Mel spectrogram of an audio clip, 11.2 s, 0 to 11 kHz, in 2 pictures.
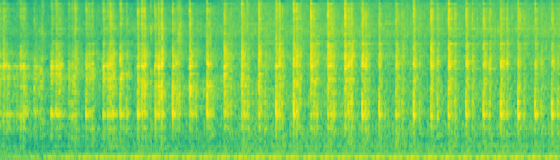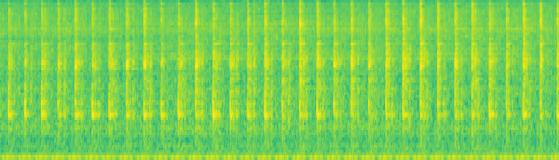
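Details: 1999 BMW 540i, 186,000 miles, on start-up and revving: sharp, even metallic rattle about three beats a second over idle, louder from under the car than under the hood; engine rattle, source not pinned down.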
